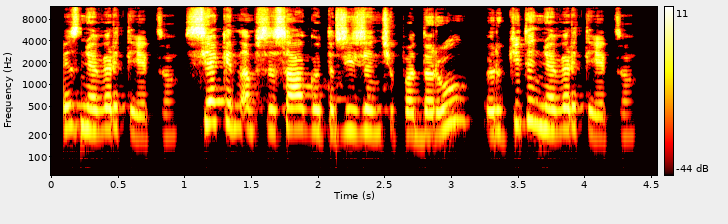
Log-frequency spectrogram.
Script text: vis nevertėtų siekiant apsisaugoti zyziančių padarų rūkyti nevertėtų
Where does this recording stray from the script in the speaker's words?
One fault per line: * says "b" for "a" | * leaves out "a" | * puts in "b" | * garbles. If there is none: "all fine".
all fine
